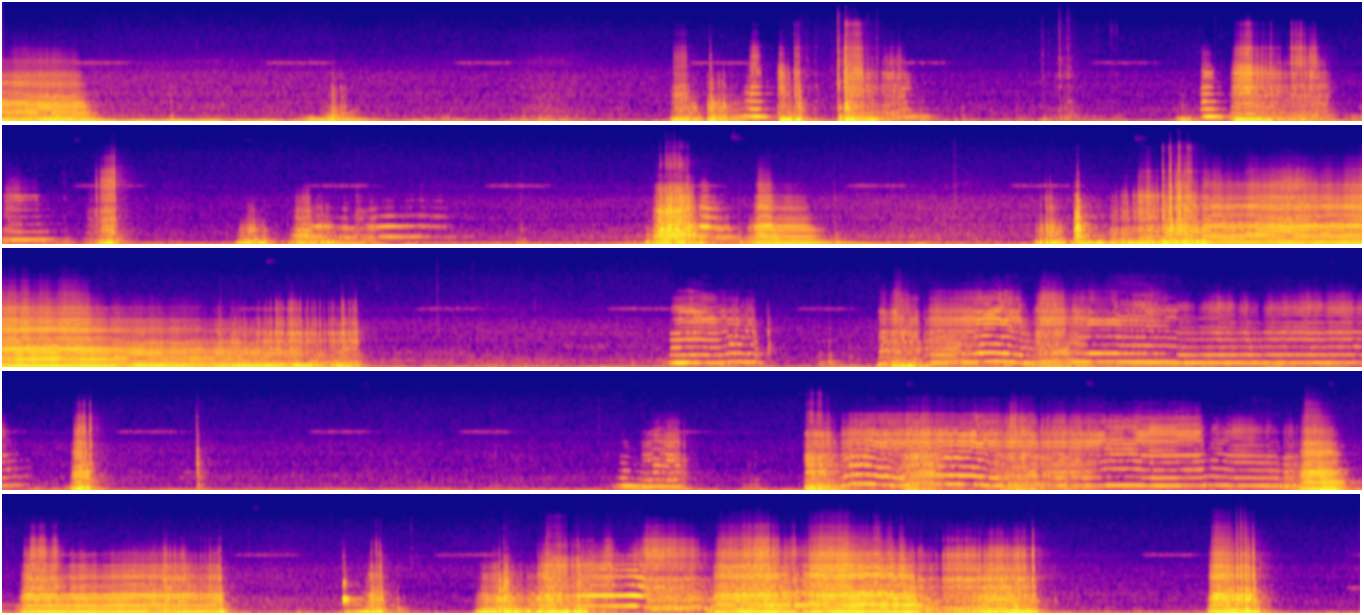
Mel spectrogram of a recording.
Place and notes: cricket outside, exercising creaking with wooden doors inside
